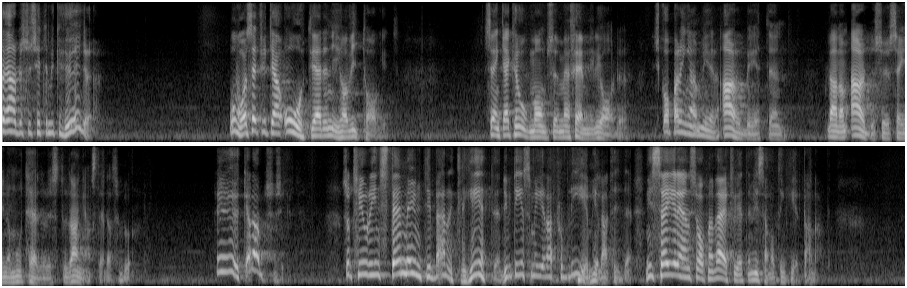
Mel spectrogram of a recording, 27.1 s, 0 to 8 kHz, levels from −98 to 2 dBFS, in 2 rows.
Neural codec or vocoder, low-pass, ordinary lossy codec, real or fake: codec, 16 kHz, 6 kbps, DAC; none; none; fake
